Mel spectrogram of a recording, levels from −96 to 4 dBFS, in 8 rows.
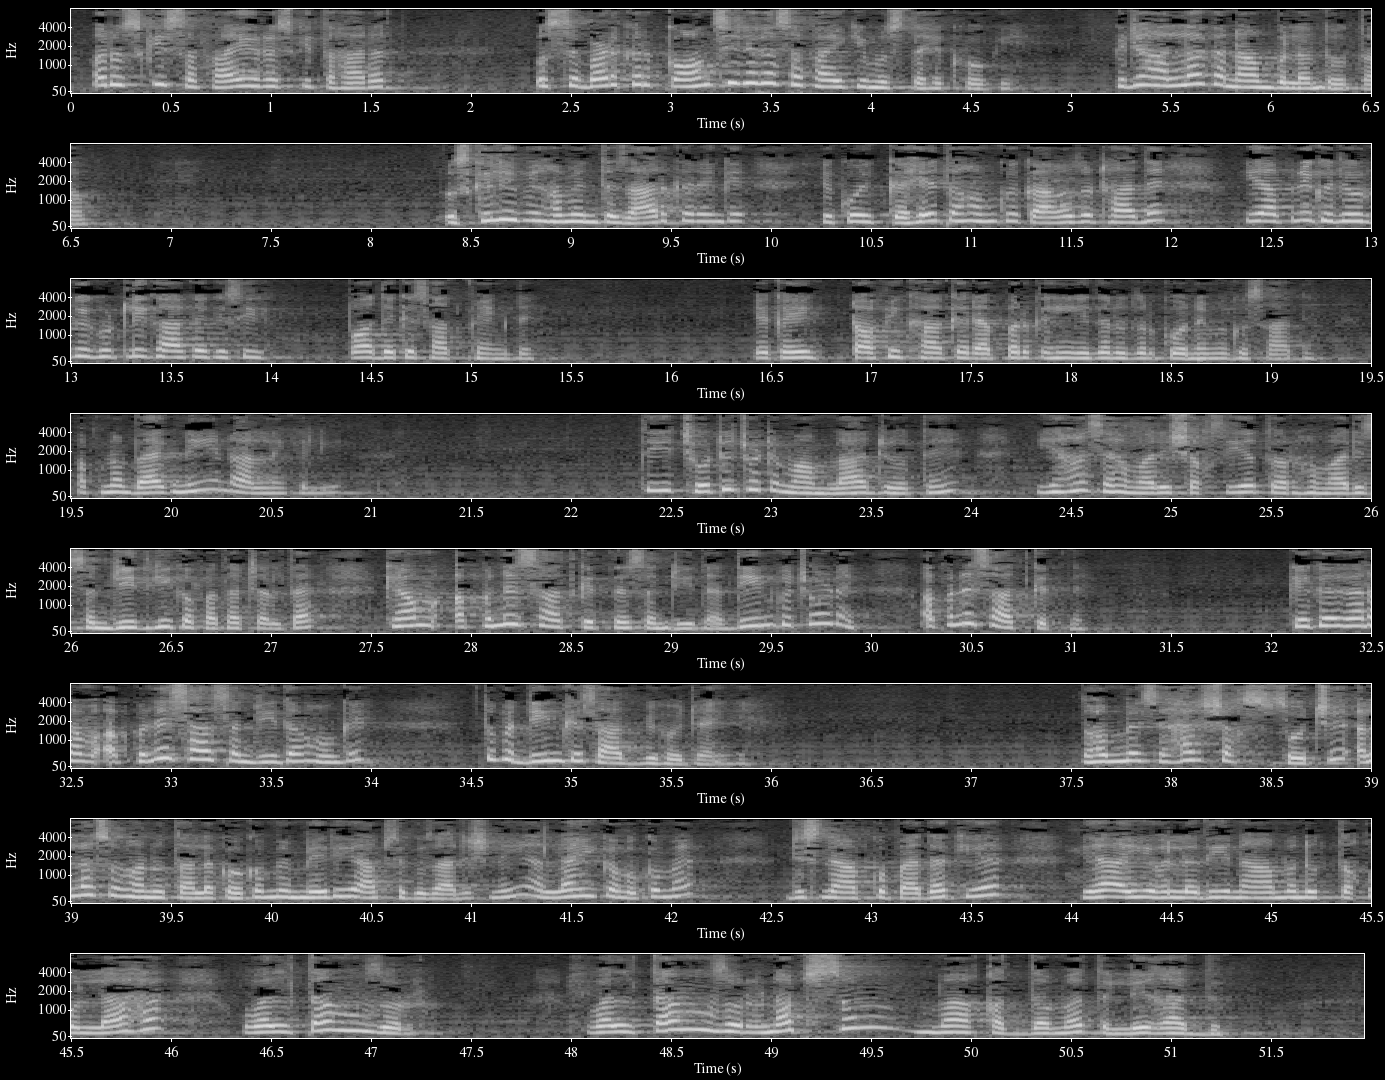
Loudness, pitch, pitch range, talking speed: -19 LUFS, 210 Hz, 180-250 Hz, 185 wpm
